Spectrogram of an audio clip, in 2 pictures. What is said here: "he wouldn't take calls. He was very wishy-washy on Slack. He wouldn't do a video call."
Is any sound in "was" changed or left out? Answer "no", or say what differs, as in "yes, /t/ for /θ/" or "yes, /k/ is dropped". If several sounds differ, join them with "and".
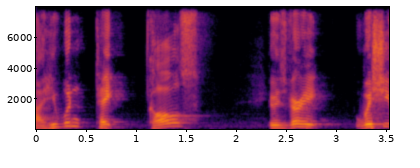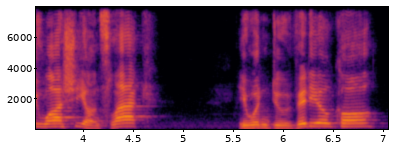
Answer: no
